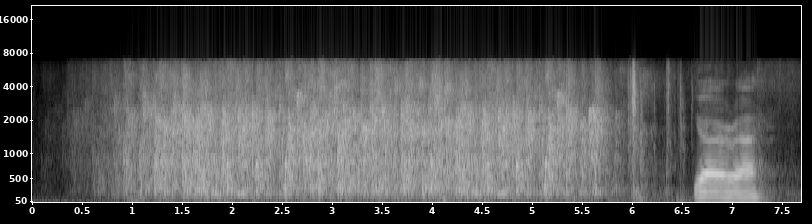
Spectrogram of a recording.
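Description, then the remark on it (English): Audience applause at L. Ron Hubbard's lecture of 28 November 1963 swells into a dense, steady patter of many hands clapping for about five seconds, then thins out and gives way to a brief spoken voice. “Applause is well received.”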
